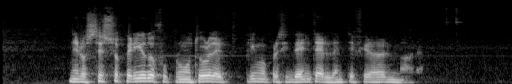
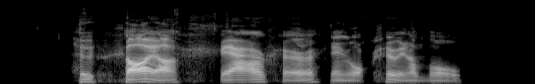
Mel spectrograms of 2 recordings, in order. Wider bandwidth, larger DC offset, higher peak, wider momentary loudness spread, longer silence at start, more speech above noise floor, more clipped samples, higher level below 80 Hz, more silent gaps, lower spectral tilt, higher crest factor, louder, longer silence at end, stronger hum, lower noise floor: about the same, 14 kHz vs 14.5 kHz; neither; about the same, -2 dBFS vs -2 dBFS; second, 8 LU vs 14 LU; about the same, 0.7 s vs 0.75 s; second, 39 dB vs 64 dB; neither; first, -50 dBFS vs -66 dBFS; neither; first, -6.5 dB/octave vs -4 dB/octave; second, 16 dB vs 22 dB; first, -17 LUFS vs -21 LUFS; first, 0.9 s vs 0.75 s; neither; second, -55 dBFS vs -85 dBFS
